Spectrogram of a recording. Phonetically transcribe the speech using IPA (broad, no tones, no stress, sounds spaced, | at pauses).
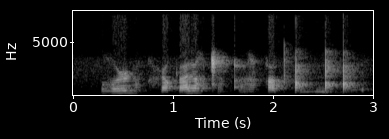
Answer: ʁʷ ə˞ ɳ ə̤ q h ə˞ q ɽ əː ʁ ǁ ə̤ qʼ ə̤ ʁ q u tˤ ǃ ṳ ŋ͡ǃ ə̤ ɡ͡ǃ ɛ̤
